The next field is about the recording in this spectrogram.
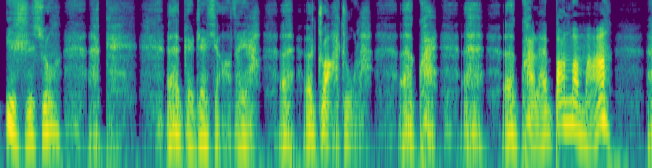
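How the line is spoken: Out of breath. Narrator (Chinese): 吴光胜的内力也是十成之中去了八成，气喘吁吁地说

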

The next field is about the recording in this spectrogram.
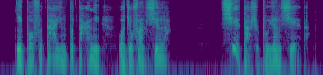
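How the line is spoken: Low voice. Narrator (Chinese): 穆婉清 低声道

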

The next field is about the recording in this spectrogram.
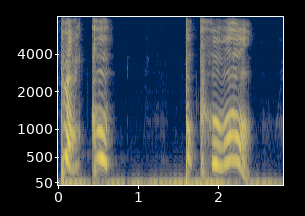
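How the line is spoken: Shouting. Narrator (Chinese): 王语嫣大叫

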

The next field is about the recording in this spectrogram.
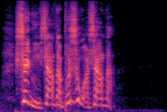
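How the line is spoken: Furious, loud. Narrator (Chinese): 那矮子暴跳如雷，大声地说

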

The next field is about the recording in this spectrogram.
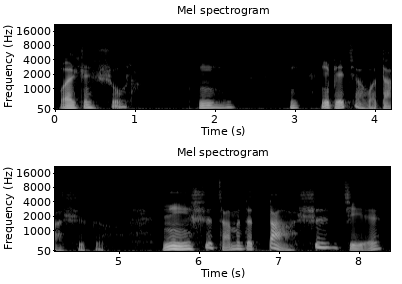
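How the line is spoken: Low voice. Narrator (Chinese): 摘星子低声说

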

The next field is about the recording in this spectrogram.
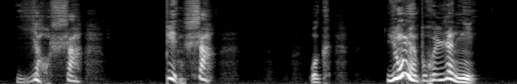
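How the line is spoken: Through gritted teeth. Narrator (Chinese): 他咬牙道

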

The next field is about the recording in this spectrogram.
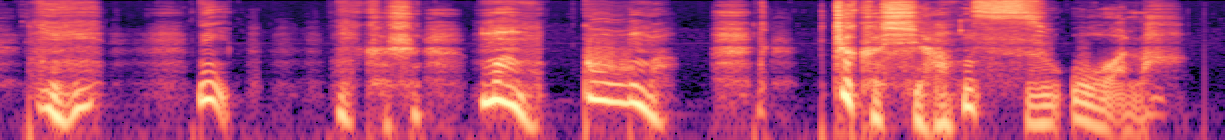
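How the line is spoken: Shocked, trembling voice. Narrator (Chinese): 虚竹大吃一惊，颤声道

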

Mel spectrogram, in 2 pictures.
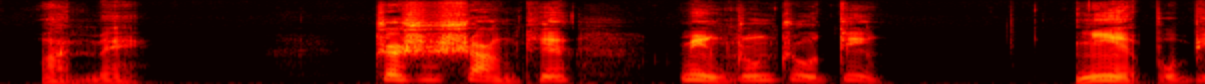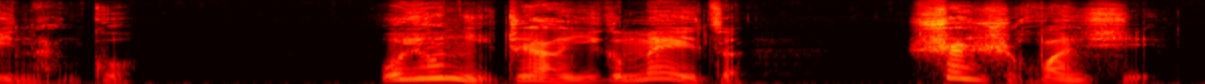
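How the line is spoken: Soft, comforting. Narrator (Chinese): 段玉柔声安慰

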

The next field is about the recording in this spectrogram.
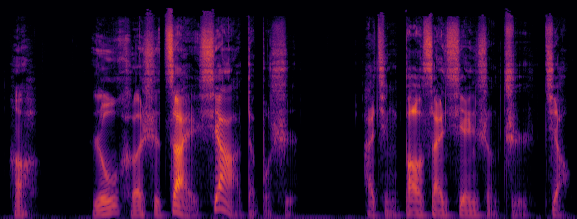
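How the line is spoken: Calm, indifferent. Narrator (Chinese): 乔峰却淡淡地说

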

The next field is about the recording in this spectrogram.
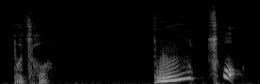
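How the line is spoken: Old man, soft and joyful. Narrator (Chinese): 弹琴老者一声欢呼 低声说

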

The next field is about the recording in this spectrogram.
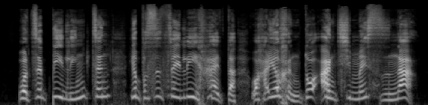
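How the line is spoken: Crying girl. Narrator (Chinese): 那少女哭着说

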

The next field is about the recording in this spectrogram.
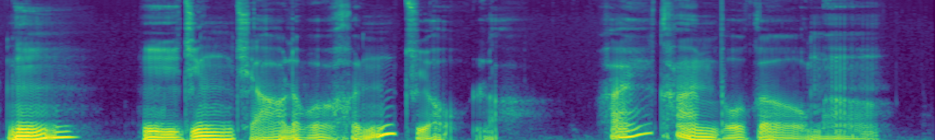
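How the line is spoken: Flat monotone. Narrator (Chinese): 自始至终，那声音总是平平板板，没什么高低起伏

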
